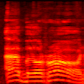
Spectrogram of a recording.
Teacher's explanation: Sebab apa saya kata qalqalah sughra? Sebab qalqalah itu berada di tengah perkataan, maka dia akan terjadi lantunan yang kecil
